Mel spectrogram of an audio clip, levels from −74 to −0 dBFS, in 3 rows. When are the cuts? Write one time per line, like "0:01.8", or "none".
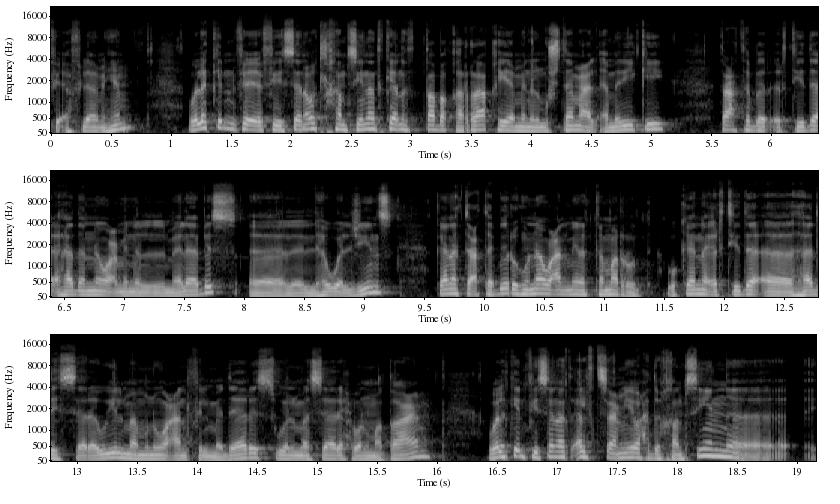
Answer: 0:11.4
